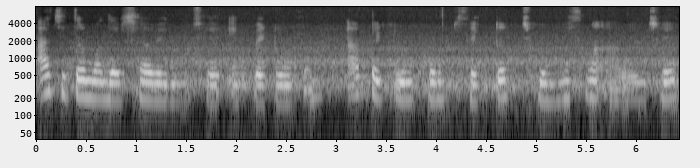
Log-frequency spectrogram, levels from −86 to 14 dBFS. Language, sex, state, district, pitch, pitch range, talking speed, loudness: Gujarati, female, Gujarat, Gandhinagar, 190 Hz, 180-210 Hz, 130 wpm, -17 LUFS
